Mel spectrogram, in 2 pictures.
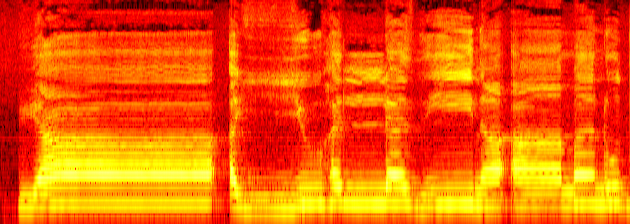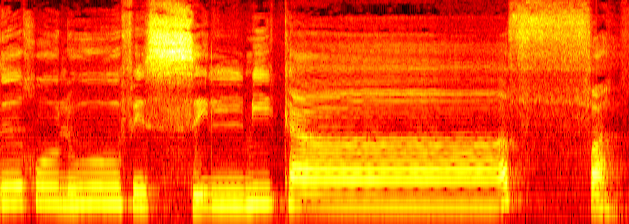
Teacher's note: یہاں پہ دیکھیے ایک تو یا پہ مد بنی ہوئی ہے، مد بنا کے پھر آگے دیکھیے حمزہ کے بعد یا مشدد ہے، تو مشدد یا کو بہت اچھا مضبوطی جماؤ کے ساتھ ملانا ہے، ٹھیک ہے، اس کو ڈھیلا ڈھیلا نہیں ملانا۔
